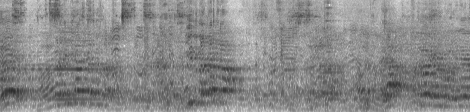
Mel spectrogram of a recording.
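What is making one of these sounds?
A man sings loudly through a microphone, heard over loudspeakers.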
